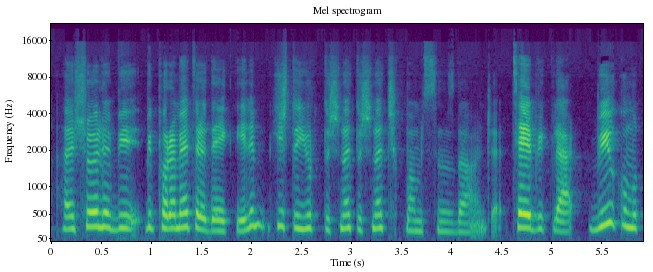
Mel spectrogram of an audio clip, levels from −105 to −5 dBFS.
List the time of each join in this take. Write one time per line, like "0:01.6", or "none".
0:00.9
0:03.0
